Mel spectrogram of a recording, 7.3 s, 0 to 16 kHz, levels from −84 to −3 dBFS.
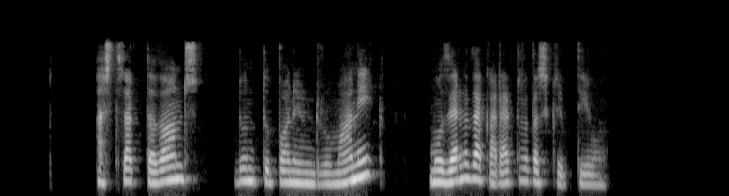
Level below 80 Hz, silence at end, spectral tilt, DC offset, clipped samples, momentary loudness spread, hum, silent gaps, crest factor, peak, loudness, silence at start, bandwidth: -74 dBFS; 1.25 s; -5.5 dB/octave; under 0.1%; under 0.1%; 13 LU; none; 2.13-2.34 s; 20 dB; -8 dBFS; -26 LUFS; 1 s; 8.2 kHz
